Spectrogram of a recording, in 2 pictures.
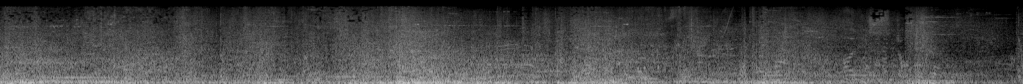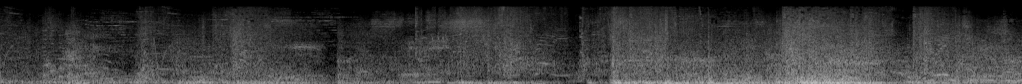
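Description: Game spell effects whoosh, crackle and clash during a fast battle.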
